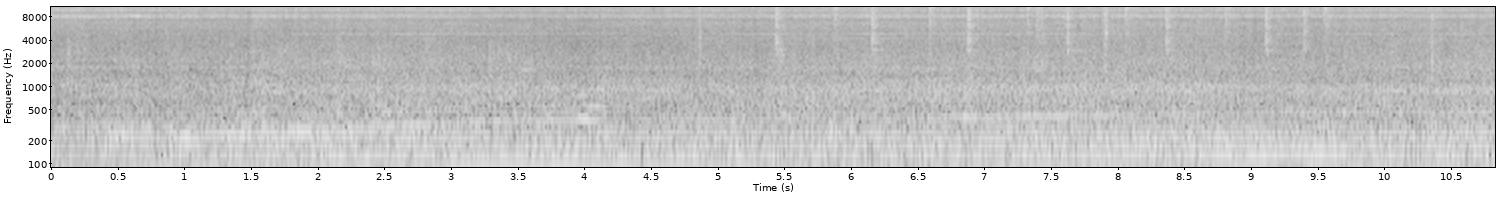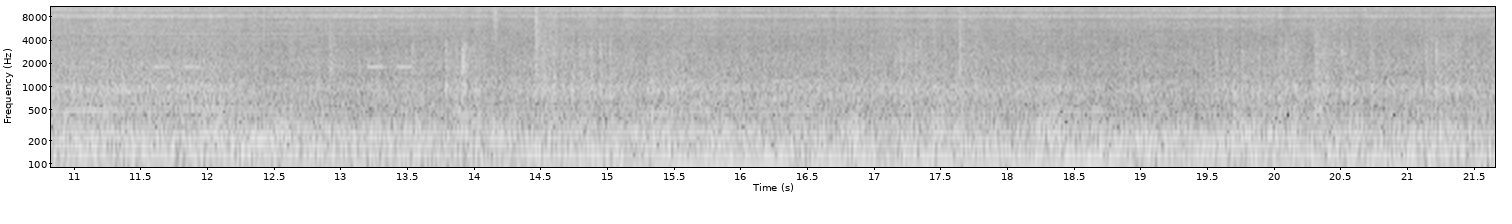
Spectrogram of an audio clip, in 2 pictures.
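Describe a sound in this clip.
A bus engine hums and revs as the bus drives along a street.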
